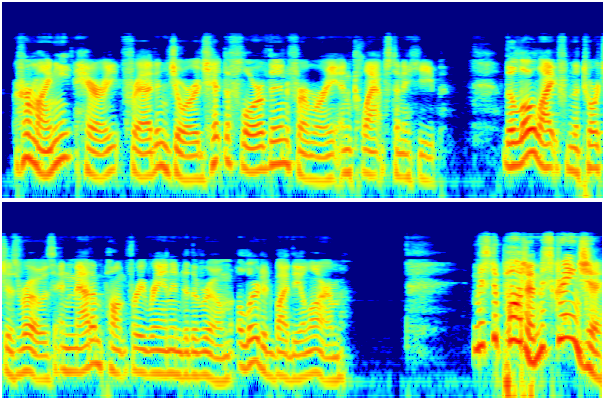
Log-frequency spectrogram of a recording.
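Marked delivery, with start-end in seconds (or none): 10.8-12.0 very high-pitched, very loud cry. Madame Pomfrey runs in as the students collapse on the infirmary floor, exclaiming. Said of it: "she exclaimed".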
